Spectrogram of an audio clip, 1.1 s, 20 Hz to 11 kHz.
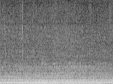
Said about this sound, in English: I'm currently driving on snow and ice in a car that has 641 horsepower rampaging around underneath its bonnet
